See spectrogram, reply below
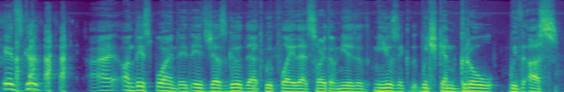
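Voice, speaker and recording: Guest: Ukrainian man, 30s, mid-pitched, repeats words as he thinks. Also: a little slow, a little mellow. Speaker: band musician, interview guest. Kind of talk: casual interview chat.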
